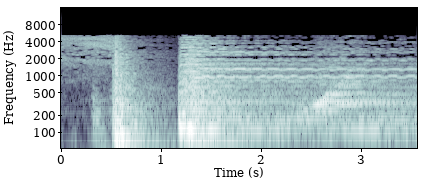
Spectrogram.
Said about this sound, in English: I said don't close the door!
